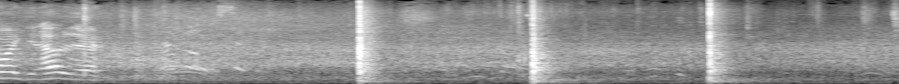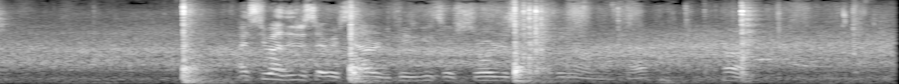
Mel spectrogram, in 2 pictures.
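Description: A man strikes wooden posts with loud, sharp knocks.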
